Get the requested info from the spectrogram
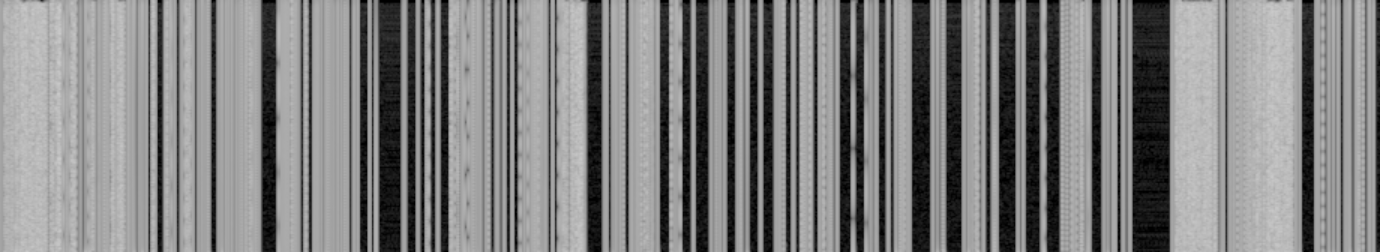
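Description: Harsh static, cut into many short pieces by sudden dropouts to silence, as in a glitching recording; the loudest stretches come at the start and again near the end.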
